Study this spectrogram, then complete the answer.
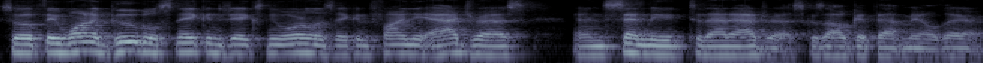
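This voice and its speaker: Fairly even intonation at a moderate pace. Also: man. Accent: American. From US West Coast, Los Angeles. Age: 60s. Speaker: mayoral candidate. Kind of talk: interview.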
